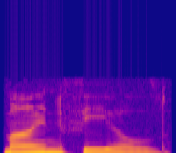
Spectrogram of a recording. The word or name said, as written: minefield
